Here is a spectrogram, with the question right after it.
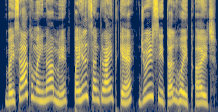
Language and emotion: Maithili, neutral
